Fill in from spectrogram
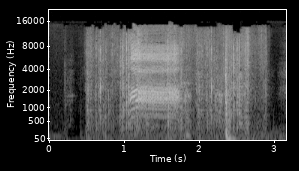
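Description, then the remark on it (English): A crow calls out among trees with a single loud, harsh, drawn-out caw, preceded and followed by rustling outdoor noise and a brief thump near the end. “She casts around in the treetops to see where the sound is coming from.”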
